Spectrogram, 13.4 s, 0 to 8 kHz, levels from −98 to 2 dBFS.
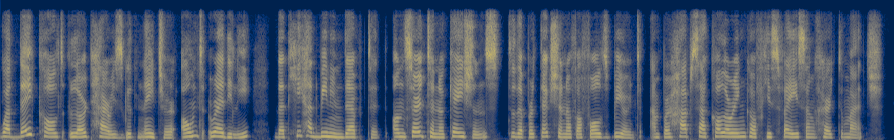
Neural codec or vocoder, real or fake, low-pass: codec, 24 kHz, 3.1 kbps, DualCodec; fake; 7.2 kHz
